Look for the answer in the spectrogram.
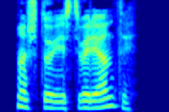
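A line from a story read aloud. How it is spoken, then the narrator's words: Sad smile, young man. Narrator (Russian): печально улыбнулся парень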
